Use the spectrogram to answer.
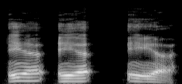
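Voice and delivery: high, loud cheer of approval; crying out. A narrator's reading. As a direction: applaud with a hearty shout. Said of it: "and cried out".

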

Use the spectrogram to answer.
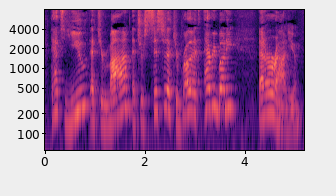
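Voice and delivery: ordinary delivery

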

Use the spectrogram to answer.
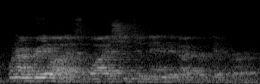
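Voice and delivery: usual speaking voice

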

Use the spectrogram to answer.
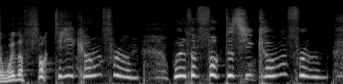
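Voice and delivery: high-pitched, loud squeal of disbelief; incredulous outburst. Real, not acted. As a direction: shriek it, baffled and about to laugh. Amazed by man appearing in clip.

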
